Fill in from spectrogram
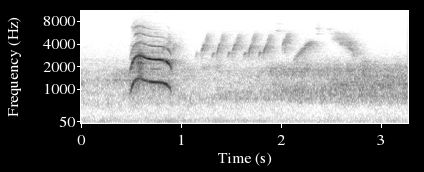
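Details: A common buzzard at a nest in Tiszalök, Hungary, 26 June 2022, where two chicks get rabbit for breakfast, gives one loud mewing cry, followed by a run of quick high rising chirps over soft hum.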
